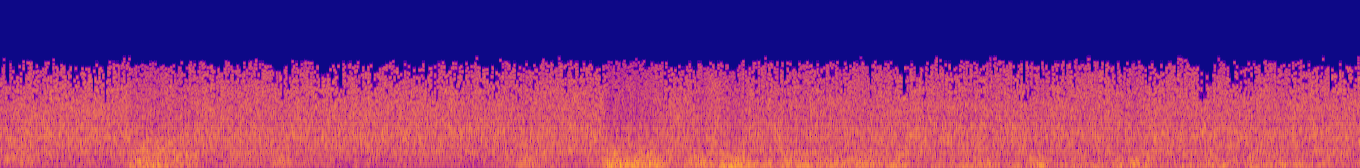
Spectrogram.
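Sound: heavy rain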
